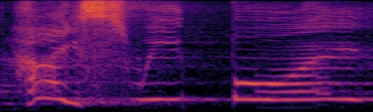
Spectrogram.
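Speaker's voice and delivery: very high, slow loving greeting; mom's high voice. Retold or imitated. Son imitating mom answering the phone, very high and slow. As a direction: stretch it out sky high like mom. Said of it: "She had a voice that could get really high".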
